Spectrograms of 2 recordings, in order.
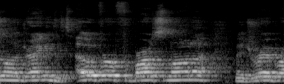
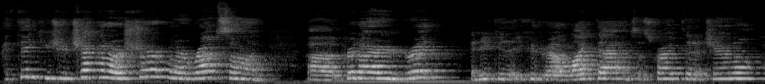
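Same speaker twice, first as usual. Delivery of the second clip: a higher put-on sidekick voice; 5 semitones higher than usual. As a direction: answer as Wolf P D in a higher, different voice. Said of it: "what do you think, Wolf P D?".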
